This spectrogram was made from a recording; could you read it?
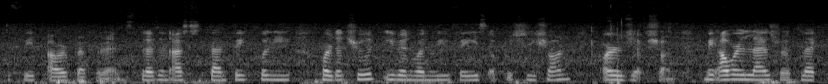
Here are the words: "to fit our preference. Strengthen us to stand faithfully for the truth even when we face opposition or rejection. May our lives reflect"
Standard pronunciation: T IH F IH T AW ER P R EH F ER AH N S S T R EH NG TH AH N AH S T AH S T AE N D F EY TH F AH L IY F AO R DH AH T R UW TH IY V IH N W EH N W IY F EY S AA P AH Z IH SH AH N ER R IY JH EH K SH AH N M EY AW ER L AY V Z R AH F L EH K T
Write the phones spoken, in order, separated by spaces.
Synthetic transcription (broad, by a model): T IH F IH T AW ER P R EH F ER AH N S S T R EH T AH N AH S T AH S T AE N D F EY T F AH L IY F AO R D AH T R UW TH IY V IH N W EH N W IY F EY S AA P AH S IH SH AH N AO R IY JH EH K SH AH N M EY AW ER L AY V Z R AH F L EH K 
